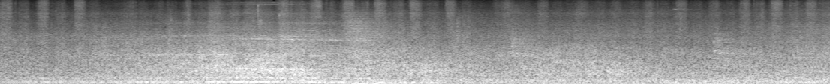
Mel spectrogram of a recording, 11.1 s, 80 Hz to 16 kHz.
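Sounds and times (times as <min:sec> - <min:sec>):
cars driving past: 0:00.0 - 0:11.0.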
